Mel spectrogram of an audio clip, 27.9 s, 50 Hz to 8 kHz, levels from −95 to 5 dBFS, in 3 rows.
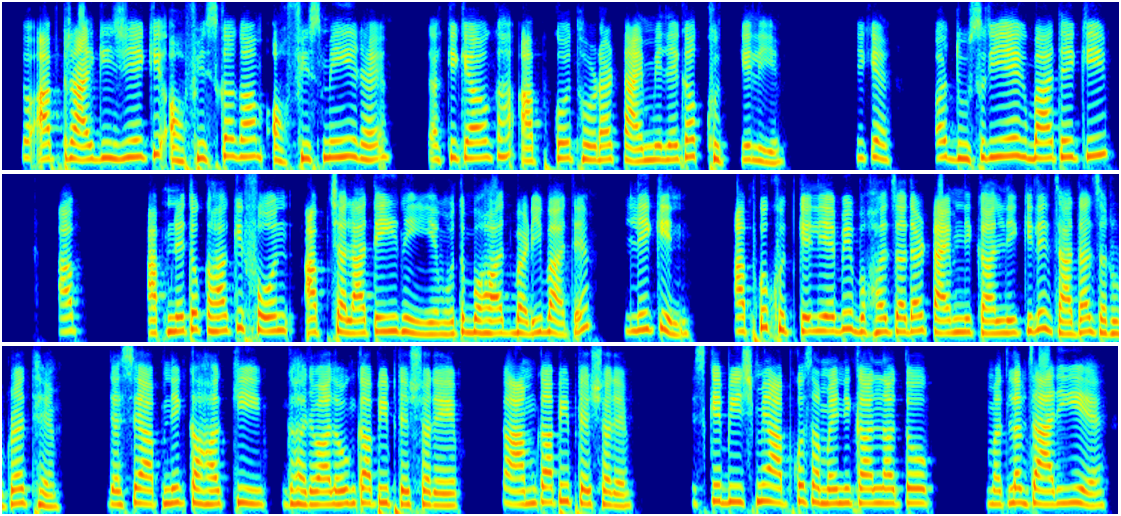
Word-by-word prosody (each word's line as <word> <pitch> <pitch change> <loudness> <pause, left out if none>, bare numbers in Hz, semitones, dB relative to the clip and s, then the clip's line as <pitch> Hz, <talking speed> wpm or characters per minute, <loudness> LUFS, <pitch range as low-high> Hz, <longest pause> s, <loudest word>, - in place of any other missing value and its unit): तो 280 - -4
आप 255 - +1
ट्राई 250 -3 +3
कीजिए 275 +3 +1
कि 335 +5 -1
ऑफ़िस 250 +3 -2
का 310 -1 0
काम 295 0 0
ऑफ़िस 255 +6 -2
में 280 - +3
ही 295 0 +2
रहे 250 +1 -1 0.4
ताकि 245 +3 -3
क्या 270 0 +2
होगा 285 +2 -3
आपको 260 +5 -1
थोड़ा 240 -1 +1
टाइम 230 -3 0
मिलेगा 245 +4 +1
ख़ुद 255 -2 +1
के 245 - 0
लिए, 200 -5 -2 0.7
ठीक 270 +1 -9
है? 265 -5 -1 0.4
और 280 - -1
दूसरी 275 +2 +1
एक 295 -3 +1
बात 275 0 +2
है 290 0 +3
कि 310 +5 0 0.6
आप 250 +1 -4 0.5
आपने 245 +3 +2
तो 285 +2 +2
कहा 255 -2 +2
कि 305 +4 -1
फ़ोन 265 -2 +1 0.2
आप 230 0 +2
चलाते 220 -2 +2
ही 250 +1 +2
नहीं 215 -5 0
है 200 - -1
वो 200 +1 -2
तो 240 +3 0
बहुत 220 -1 +3
बड़ी 215 +2 0
बात 220 -5 0
है 300 +5 -1 0.3
लेकिन 255 -6 0 0.4
आपको 285 +6 +1
ख़ुद 280 -7 -1
के 245 -1 +3
लिए 255 0 +2
भी 290 +3 +1
बहुत 235 +2 0
ज़्यादा 250 +2 +2
टाइम 230 -4 +1
निकालने 220 -2 0
के 250 +3 -3
लिए 290 +2 +1
ज़्यादा 230 -1 +1
ज़रूरत 235 +1 -1
है। 200 -4 -1 0.4
जैसे 235 +2 0
आपने 245 +2 +1
कहा 235 -2 +3
कि 250 -3 0 0.2
घरवालों 230 0 +2
का 255 -1 +3
भी 255 - +1
प्रेशर 230 -1 0
है, 210 0 +1 0.4
काम 235 0 +2
का 265 0 +3
भी 285 +1 +1
प्रेशर 235 -4 0
है, 200 -1 -1 0.5
इसके 280 +4 -1
बीच 270 0 -1
में 285 - +3
आपको 270 +1 +1
समय 250 -3 +1
निकालना 250 0 +1
तो 250 0 -1 0.5
मतलब 250 +2 0
ज़ारी 245 +1 +2
है 210 -2 -1
245 Hz, 185 wpm, -21 LUFS, 230-270 Hz, 0.7 s, ट्राई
